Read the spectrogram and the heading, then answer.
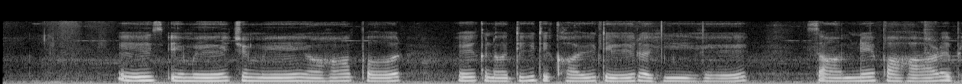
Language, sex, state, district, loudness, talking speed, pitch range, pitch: Hindi, male, Rajasthan, Jaipur, -16 LUFS, 95 wpm, 115-165 Hz, 150 Hz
